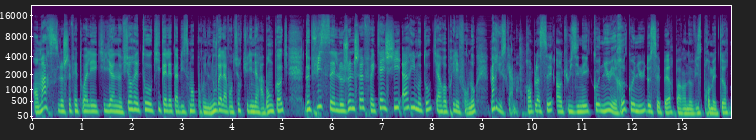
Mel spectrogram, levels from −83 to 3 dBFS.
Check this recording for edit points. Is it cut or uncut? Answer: uncut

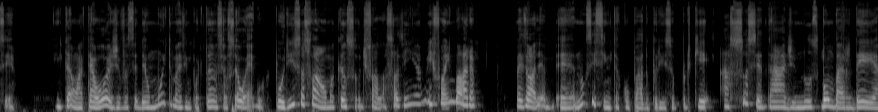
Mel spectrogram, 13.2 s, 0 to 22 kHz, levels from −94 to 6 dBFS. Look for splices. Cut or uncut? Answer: uncut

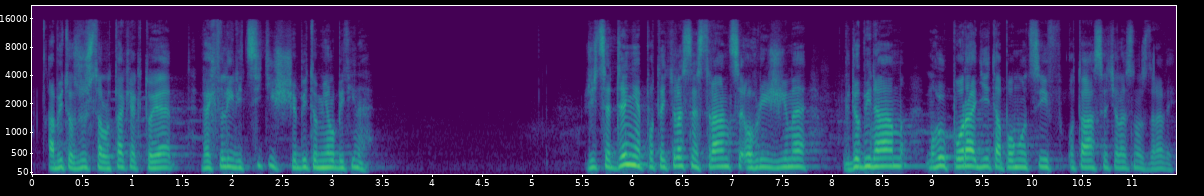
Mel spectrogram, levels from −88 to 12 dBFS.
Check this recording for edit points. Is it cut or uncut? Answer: uncut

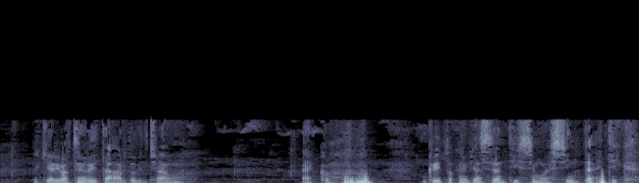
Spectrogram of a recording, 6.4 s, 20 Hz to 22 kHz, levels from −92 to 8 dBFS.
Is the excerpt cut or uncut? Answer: uncut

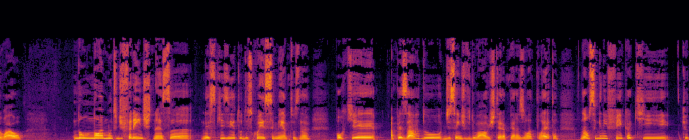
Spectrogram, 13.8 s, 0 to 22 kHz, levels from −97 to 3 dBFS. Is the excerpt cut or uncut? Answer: uncut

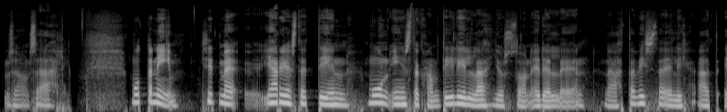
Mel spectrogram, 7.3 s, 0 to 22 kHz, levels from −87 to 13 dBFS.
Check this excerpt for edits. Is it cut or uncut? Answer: uncut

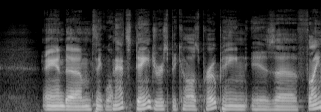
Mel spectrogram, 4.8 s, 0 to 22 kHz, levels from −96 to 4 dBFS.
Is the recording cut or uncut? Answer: cut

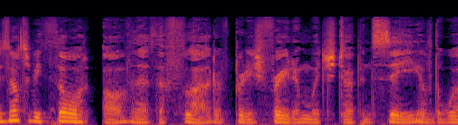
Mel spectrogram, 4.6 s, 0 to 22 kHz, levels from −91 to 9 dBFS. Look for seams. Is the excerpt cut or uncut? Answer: cut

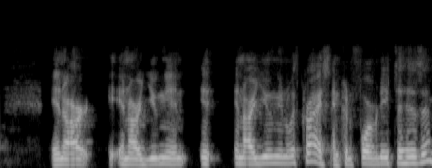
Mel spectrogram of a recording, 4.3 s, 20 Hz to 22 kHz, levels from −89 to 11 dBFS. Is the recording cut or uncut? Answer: cut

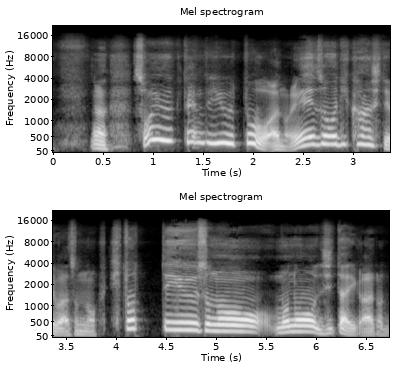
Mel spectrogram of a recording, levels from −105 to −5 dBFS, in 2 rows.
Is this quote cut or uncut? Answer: cut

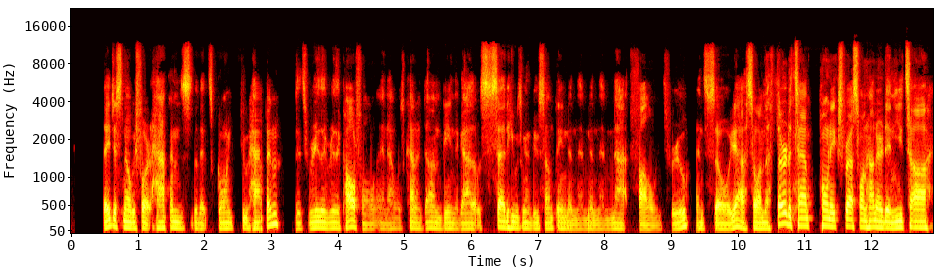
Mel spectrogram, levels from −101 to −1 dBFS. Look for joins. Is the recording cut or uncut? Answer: cut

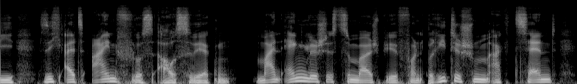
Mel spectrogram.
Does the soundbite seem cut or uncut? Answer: cut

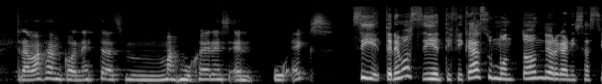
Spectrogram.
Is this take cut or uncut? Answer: uncut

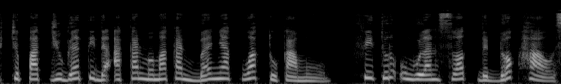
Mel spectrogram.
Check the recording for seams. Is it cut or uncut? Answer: cut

